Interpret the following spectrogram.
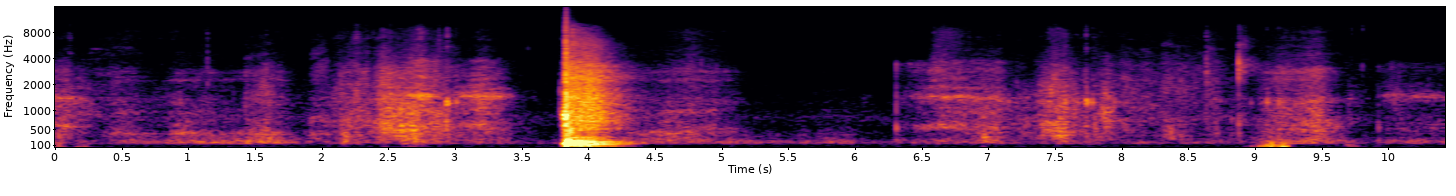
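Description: Quiet scattered handling noise from chipboard flat-pack furniture parts, with one sharp, loud thump about four seconds in and a softer, duller thud near the end.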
